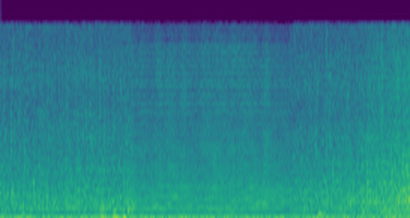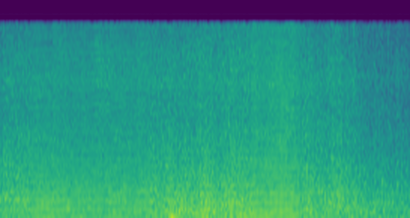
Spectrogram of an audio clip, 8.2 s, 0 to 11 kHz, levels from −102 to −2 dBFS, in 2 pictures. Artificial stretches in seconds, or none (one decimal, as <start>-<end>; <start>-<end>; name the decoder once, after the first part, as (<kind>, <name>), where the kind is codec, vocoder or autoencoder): 1.3-2.9 (vocoder, Vocos); 4.4-5.6; 6.6-7.1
